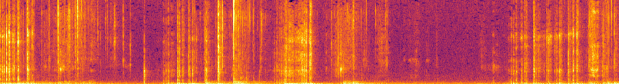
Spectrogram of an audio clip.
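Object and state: Bar soap being shaved.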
